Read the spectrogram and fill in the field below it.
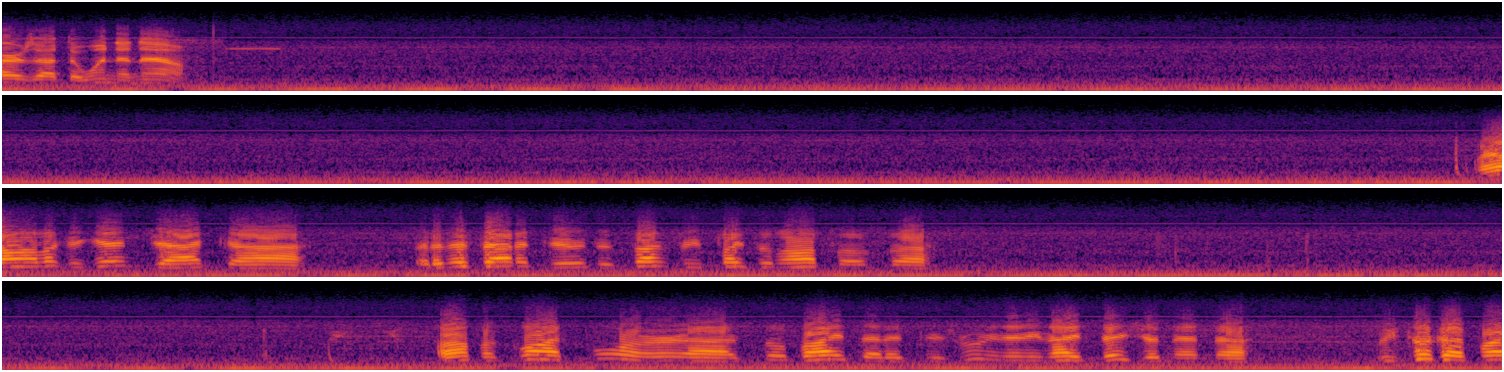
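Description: A small propeller plane's engine drones steadily.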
